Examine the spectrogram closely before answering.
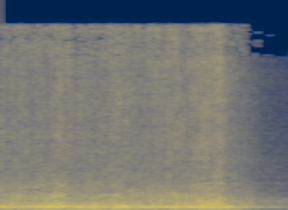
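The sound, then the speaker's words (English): Dense, loud buzzing of a swarm of killer bees, a continuous droning hum that holds steady and then fades away toward the end. “Killer bees!”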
